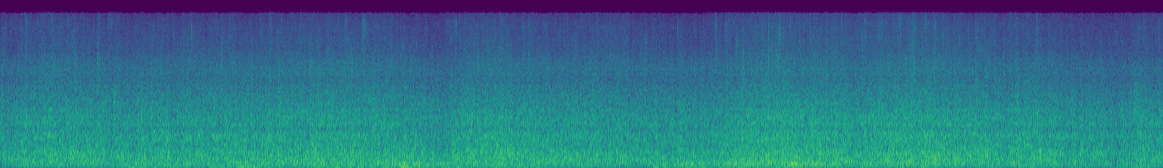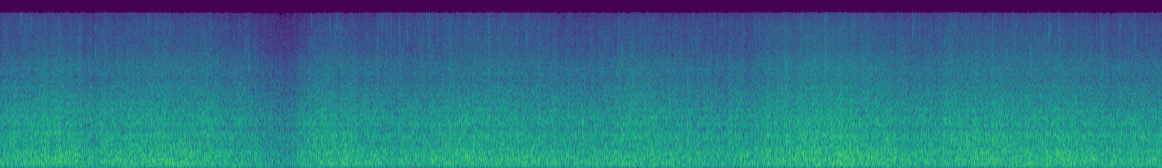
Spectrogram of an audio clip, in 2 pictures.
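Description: Thunderstorm recording: steady rain falling, with low rumbles of thunder that swell and fade underneath.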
